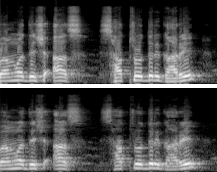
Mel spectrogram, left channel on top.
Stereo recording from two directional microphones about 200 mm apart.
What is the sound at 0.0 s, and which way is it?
A man's voice, 40° left (ahead or behind).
